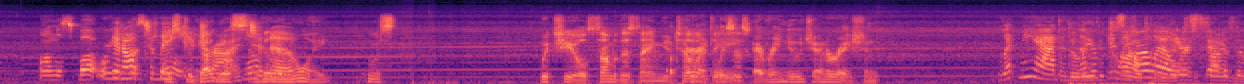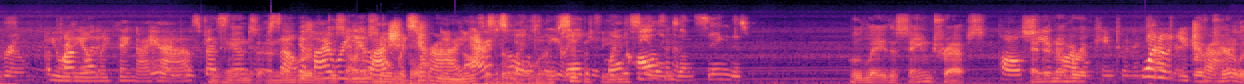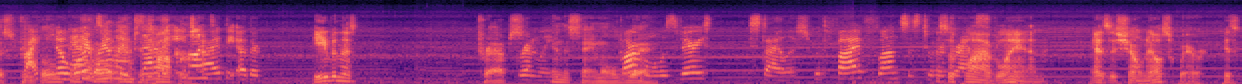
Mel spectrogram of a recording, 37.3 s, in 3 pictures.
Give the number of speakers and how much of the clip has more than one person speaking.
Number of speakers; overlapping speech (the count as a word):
eight, about 48%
